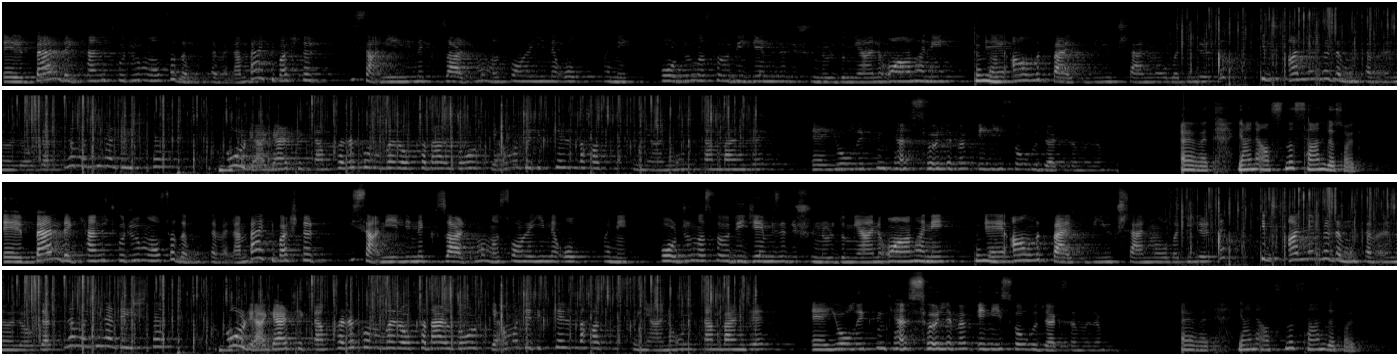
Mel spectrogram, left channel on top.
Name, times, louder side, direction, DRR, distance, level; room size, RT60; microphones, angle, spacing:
voice 1, 0.0-3.1 3.5-6.3 6.6-9.4 9.8-12.1 12.6-15.6 16.2-20.0 20.3-21.6 22.0-25.0, right 5 dB, 55° right, 0.7 m, -39 dB
voice 2, 9.7-10.1 16.1-16.3 25.7-27.5, left 5 dB, 45° left, 0.3 m, -38 dB
sound 1, 11.6-21.5, right 3 dB, 15° right, 0.5 m, -42 dB
10.5 x 9.6 x 9.3 m
head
